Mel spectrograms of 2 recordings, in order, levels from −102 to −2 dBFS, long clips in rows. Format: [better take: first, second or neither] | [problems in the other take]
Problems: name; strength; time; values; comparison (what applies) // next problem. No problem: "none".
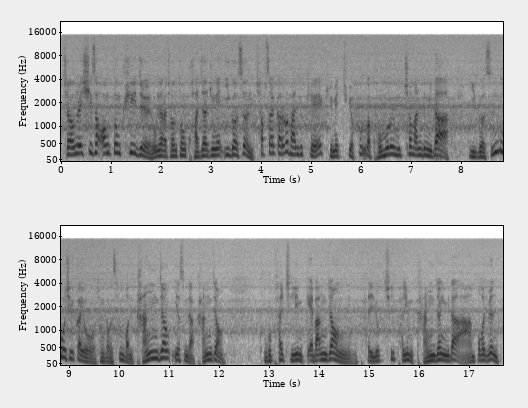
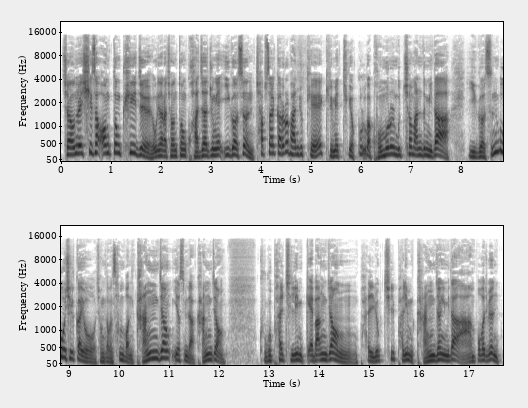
second | hiss; noticeable; throughout; 10 dB below the speech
